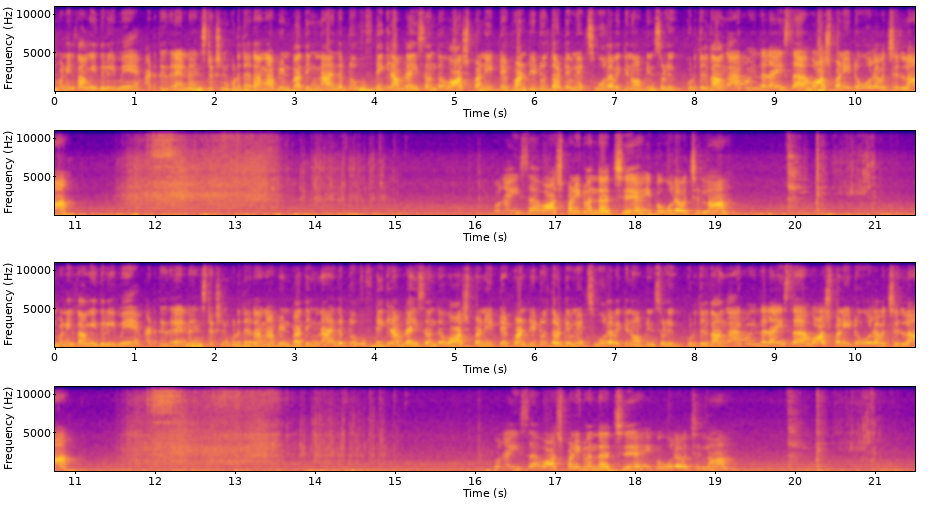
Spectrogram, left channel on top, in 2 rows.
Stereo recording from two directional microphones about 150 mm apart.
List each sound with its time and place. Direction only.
0.0 s a woman's voice: 10° right (ahead or behind)
1.1 s a woman's voice: 15° left (ahead or behind)
16.2 s a woman's voice: 25° left (ahead or behind); by 19.1 s 50° left (ahead or behind)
